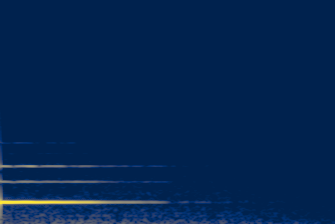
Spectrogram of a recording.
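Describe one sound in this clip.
A bamboo flute holds a single long note that slowly fades away.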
